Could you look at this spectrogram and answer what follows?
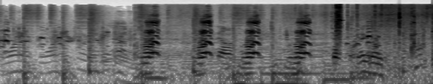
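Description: Canada goose honks, a rapid series of short calls about every two-thirds of a second, loudest from about two seconds in.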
